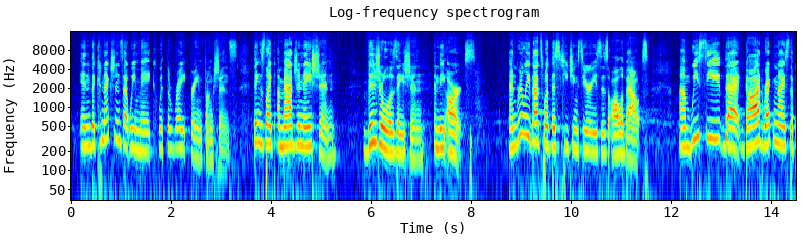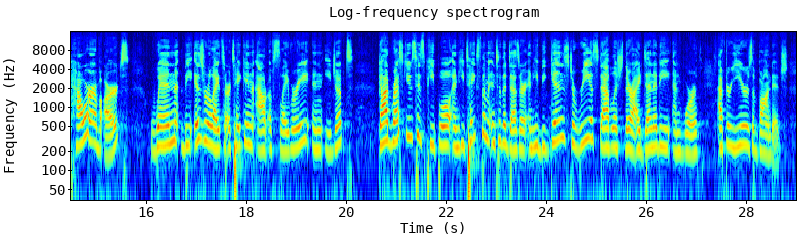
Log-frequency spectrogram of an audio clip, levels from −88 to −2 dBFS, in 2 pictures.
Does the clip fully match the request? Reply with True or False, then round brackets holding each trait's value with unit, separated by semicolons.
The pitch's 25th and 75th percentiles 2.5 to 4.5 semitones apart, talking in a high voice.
True (3.9 semitones; 235 Hz)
